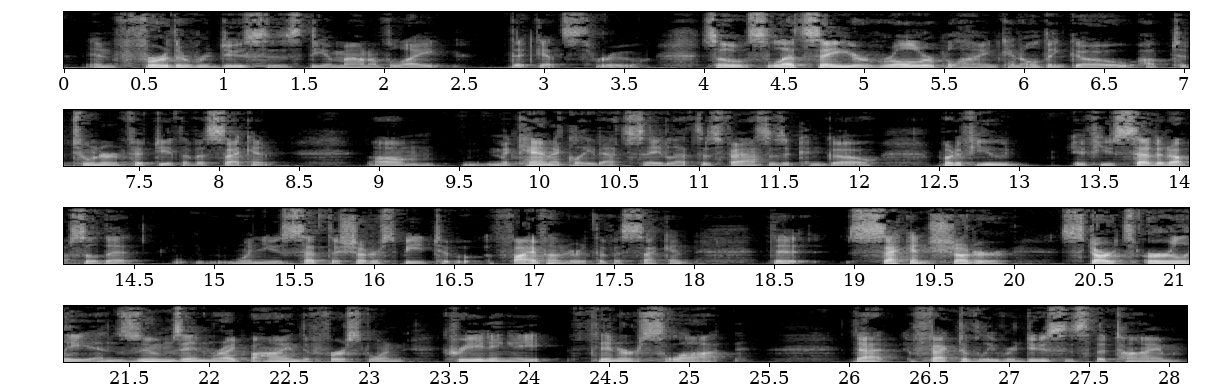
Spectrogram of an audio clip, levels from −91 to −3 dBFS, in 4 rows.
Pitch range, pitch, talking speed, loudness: 80-100 Hz, 85 Hz, 170 wpm, -27 LUFS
